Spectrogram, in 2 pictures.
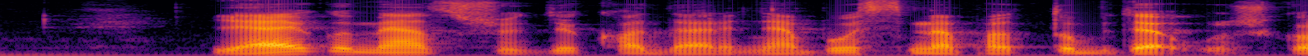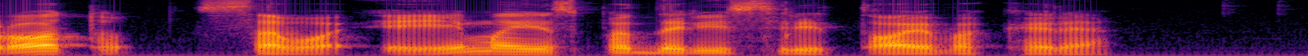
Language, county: Lithuanian, Utena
